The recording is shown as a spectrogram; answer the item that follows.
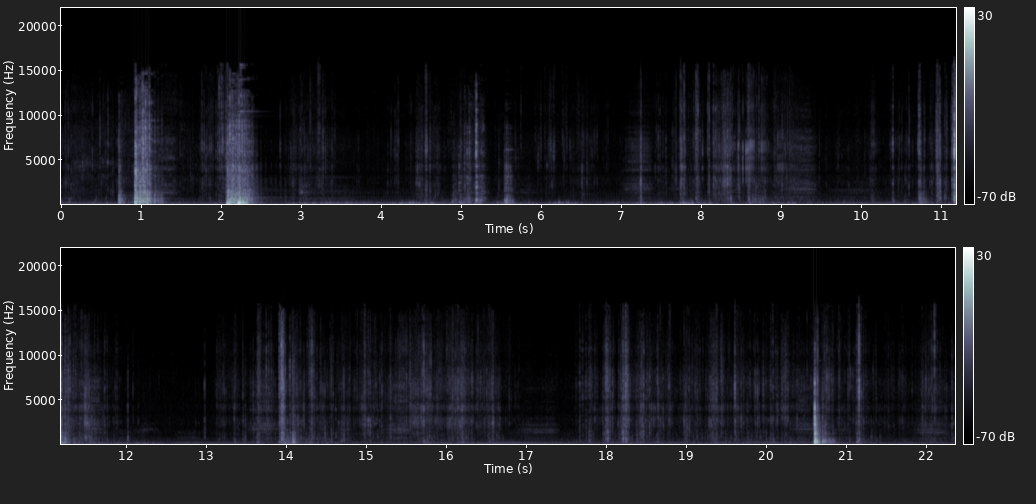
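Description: Kitchen knife cutting through a head of green cabbage on a wooden cutting board: crisp crunching and tearing of the leaves, with a few sharp knocks of the blade and cabbage on the board.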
